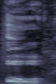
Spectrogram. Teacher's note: এই ও কিন্তু গোলাকৃতি বা রাউন্ডেড স্বরধ্বনি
